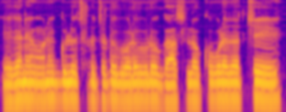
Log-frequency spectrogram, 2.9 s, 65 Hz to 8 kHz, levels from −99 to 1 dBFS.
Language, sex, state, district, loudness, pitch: Bengali, male, West Bengal, Alipurduar, -15 LUFS, 115 Hz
